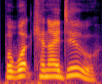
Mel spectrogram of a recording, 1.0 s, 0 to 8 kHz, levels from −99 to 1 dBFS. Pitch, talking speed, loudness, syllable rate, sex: 175 Hz, 295 wpm, -16 LUFS, 5.4 syllables/s, male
